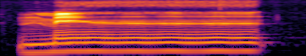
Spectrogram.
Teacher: من صدا از بینی ادا میشه، مقدار روش وقت صدا رو در بینی نگه میداریم. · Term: اخفا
